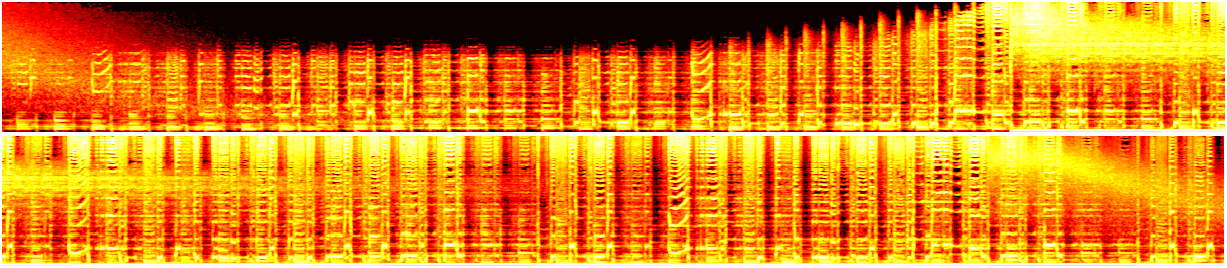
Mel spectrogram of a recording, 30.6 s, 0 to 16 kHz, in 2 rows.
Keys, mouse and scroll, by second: 1.4 i, 2.6 i, 6.3-12.1 drag, 15.1-17.7 drag, 19.6-26.3 drag.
